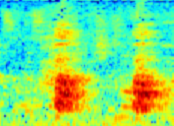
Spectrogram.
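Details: Corgi puppy, eight and a half weeks old, playing with its mother dog, giving kisses and a few bites; two short, harsh yips about half a second apart, with a person speaking nearby.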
